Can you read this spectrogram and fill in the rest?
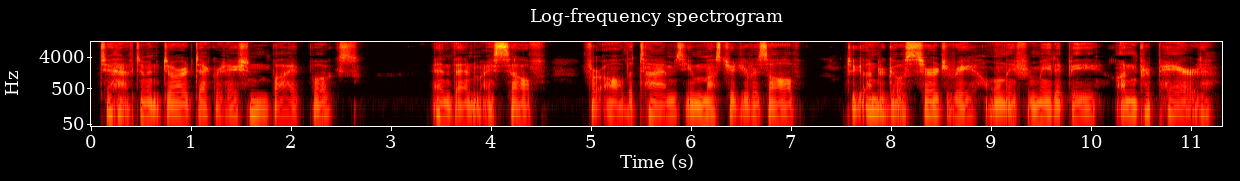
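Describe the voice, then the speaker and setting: ASMR fantasy roleplay: humble male potion master played by a man, very deep, gravelly voice, measured formal delivery, apologetic and dutiful. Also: full character voice. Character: devoted, apologetic male potion master tending a dragon patient.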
